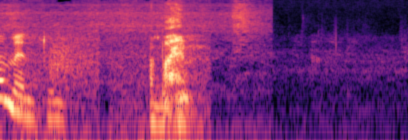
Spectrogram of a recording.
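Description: An elderly woman speaks calmly up close.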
